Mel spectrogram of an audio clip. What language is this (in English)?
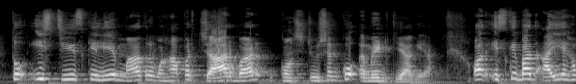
Hindi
